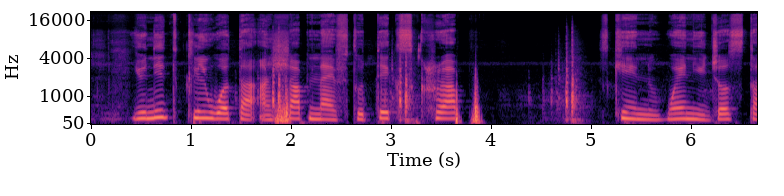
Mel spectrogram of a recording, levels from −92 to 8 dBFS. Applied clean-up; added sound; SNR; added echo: none; Telephone; 10 dB; none.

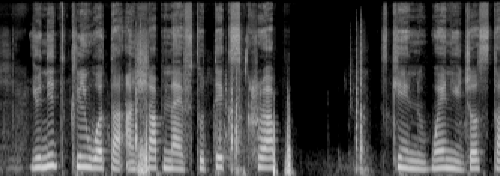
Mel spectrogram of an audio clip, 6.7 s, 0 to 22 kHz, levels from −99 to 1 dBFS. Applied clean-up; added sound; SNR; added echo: neural mask model Resemble Enhance denoiser.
